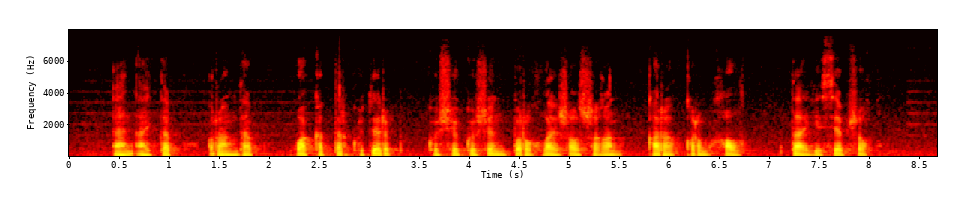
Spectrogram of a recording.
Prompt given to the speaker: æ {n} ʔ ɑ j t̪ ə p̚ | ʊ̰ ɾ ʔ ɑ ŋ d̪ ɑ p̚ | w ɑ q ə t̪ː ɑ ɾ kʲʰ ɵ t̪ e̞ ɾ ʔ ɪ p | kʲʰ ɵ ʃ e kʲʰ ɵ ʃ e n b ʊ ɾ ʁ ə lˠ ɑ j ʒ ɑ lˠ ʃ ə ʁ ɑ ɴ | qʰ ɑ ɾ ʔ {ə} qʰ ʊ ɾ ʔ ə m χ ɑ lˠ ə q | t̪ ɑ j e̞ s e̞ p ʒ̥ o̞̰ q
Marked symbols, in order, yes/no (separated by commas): yes, no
